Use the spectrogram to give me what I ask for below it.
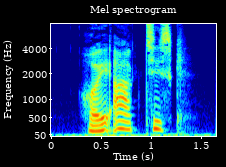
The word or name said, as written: højarktisk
